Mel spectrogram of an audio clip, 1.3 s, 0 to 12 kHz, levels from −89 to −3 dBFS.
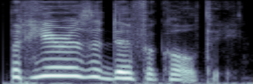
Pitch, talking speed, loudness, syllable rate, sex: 270 Hz, 235 wpm, -16 LUFS, 8.1 syllables/s, female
